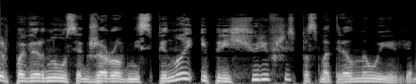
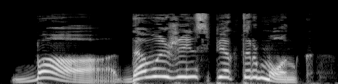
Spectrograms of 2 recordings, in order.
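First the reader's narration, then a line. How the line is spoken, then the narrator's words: Surprised exclamation. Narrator (Russian): удивленно воскликнул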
